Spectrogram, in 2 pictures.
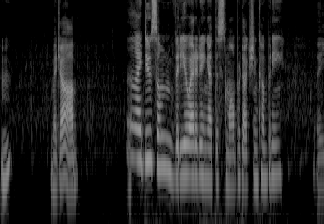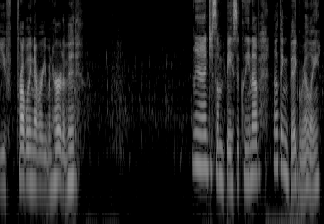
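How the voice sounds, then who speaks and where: A woman's voice: medium pitch, lively intonation, normal speed, long pauses, natural voice. A young woman acting as a teasing, affectionate old friend in a casual ASMR comfort roleplay. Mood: fond, casual. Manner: playful, teasing, familiar slangy chat.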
